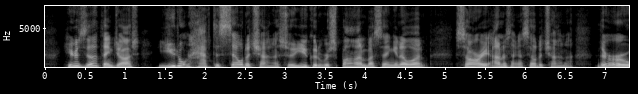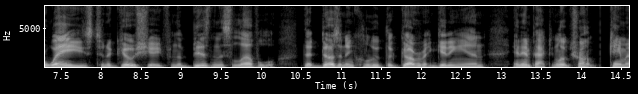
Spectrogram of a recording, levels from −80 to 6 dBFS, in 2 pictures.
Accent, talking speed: American, 210 wpm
